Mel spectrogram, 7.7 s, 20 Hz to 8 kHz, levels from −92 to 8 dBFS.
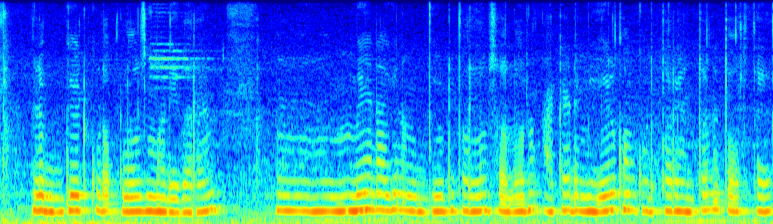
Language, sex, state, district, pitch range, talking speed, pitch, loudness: Kannada, female, Karnataka, Dharwad, 195-205 Hz, 125 wpm, 195 Hz, -22 LUFS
